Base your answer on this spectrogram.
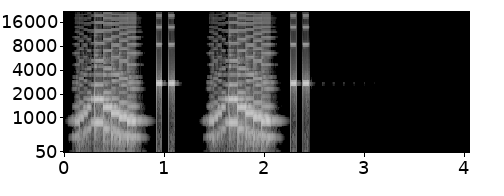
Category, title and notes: Sound effects > Objects / House appliances
improved ringtone
I used FL Studio 21 and Audacity to make this sound.
mobile, phone, ring, ringtone, smartphone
